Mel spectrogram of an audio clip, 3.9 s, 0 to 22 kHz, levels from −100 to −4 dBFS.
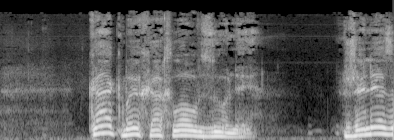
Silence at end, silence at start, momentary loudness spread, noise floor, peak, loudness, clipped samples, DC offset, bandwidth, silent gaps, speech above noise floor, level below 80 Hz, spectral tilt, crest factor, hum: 0 s; 0.9 s; 8 LU; -51 dBFS; -4 dBFS; -18 LUFS; under 0.1%; under 0.1%; 16 kHz; none; 34 dB; -48 dBFS; -5.5 dB/octave; 14 dB; none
